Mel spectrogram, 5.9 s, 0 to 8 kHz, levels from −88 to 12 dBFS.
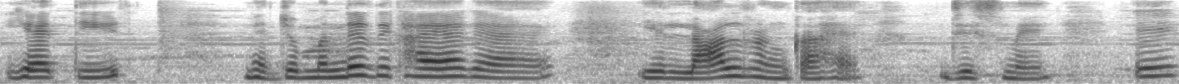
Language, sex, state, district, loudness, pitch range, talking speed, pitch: Hindi, female, Gujarat, Gandhinagar, -17 LUFS, 230-280 Hz, 150 wpm, 250 Hz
